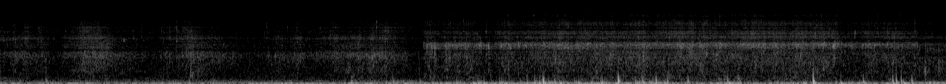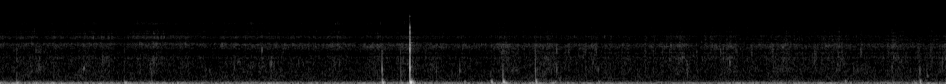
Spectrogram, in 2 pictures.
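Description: Wind buffeting the microphone and water washing past a sailboat's hull: a steady low rumble with a hiss that changes character abruptly about four and nine seconds in. A single sharp knock about thirteen and a half seconds in.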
